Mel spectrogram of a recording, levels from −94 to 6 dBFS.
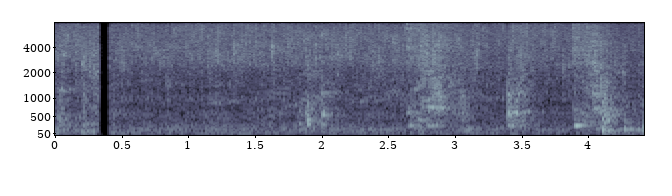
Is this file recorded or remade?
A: recorded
